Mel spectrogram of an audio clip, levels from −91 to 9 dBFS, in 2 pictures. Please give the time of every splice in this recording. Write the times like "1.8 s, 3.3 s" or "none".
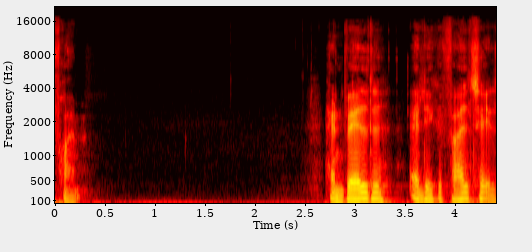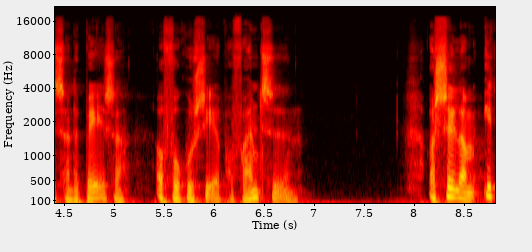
none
